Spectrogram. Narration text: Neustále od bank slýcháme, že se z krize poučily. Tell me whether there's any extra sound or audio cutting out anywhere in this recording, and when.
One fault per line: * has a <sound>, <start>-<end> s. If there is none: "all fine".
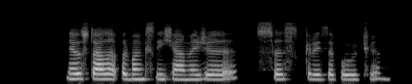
all fine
